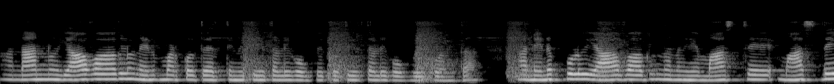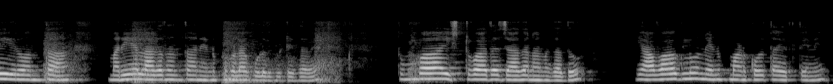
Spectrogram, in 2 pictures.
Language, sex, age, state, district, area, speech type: Kannada, female, 18-30, Karnataka, Davanagere, rural, spontaneous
